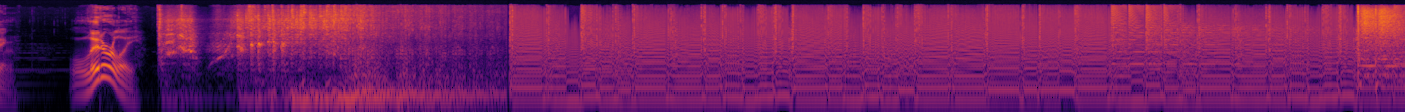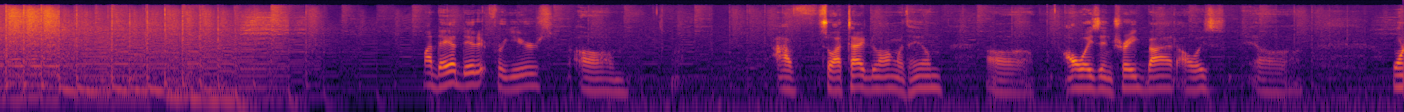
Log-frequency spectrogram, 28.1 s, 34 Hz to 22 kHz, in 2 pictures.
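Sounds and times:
race engine low rumble: 0:02.9 - 0:05.3
rock music with guitar: 0:05.1 - 0:18.3.

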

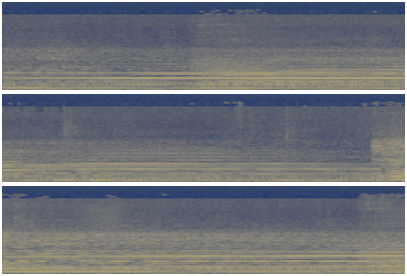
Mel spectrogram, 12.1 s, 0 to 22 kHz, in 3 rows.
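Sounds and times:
low bowed string drone: 0:07.6 - 0:12.0.

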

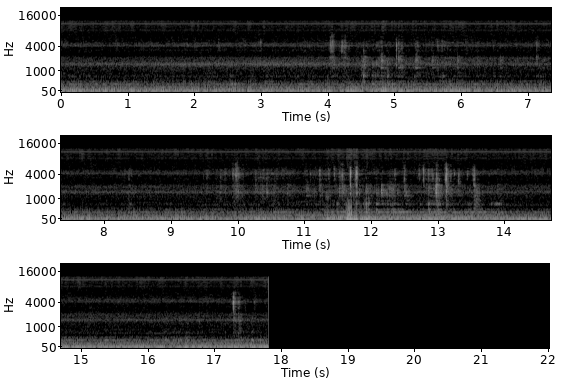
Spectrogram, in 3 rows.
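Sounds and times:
heavy equipment engine rumble: 0:00.0 - 0:17.8.

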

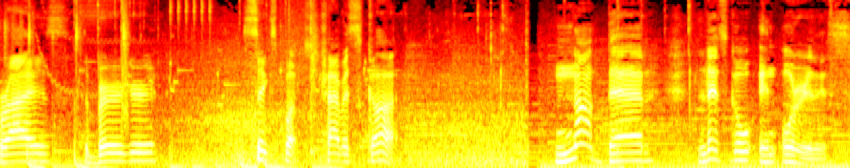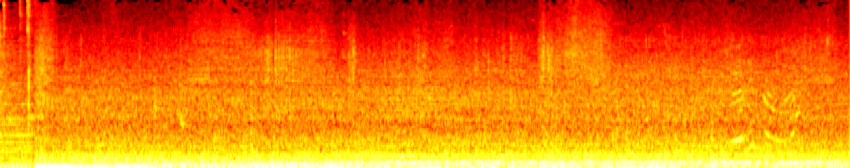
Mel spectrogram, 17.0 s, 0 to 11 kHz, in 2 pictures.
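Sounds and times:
car engine low rumble: 0:00.0 - 0:17.0.

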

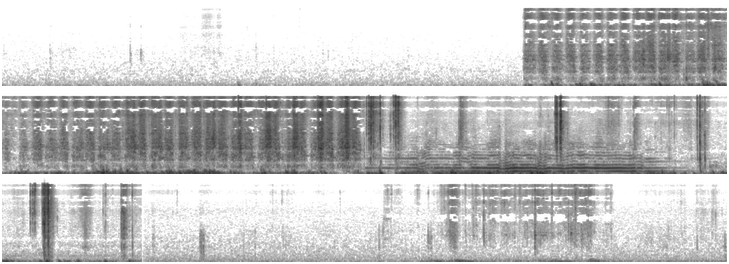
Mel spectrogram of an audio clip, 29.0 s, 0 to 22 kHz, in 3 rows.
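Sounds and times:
hand saw cutting branch: 0:07.0 - 0:19.1
dry wood snapping: 0:13.2 - 0:15.9, 0:17.0 - 0:17.3, 0:18.8 - 0:21.2.

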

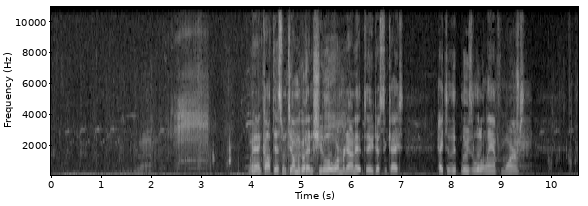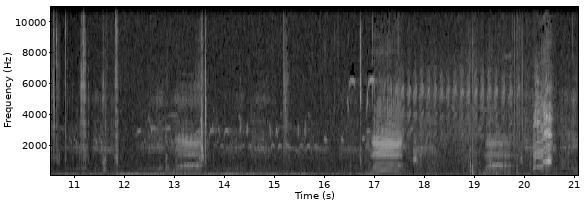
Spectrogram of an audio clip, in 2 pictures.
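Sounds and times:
wind rumble on microphone: 0:00.0 - 0:05.5, 0:09.5 - 0:17.1
lamb bleating: 0:01.7 - 0:03.3, 0:13.0 - 0:13.6, 0:16.9 - 0:17.6, 0:19.2 - 0:20.6.

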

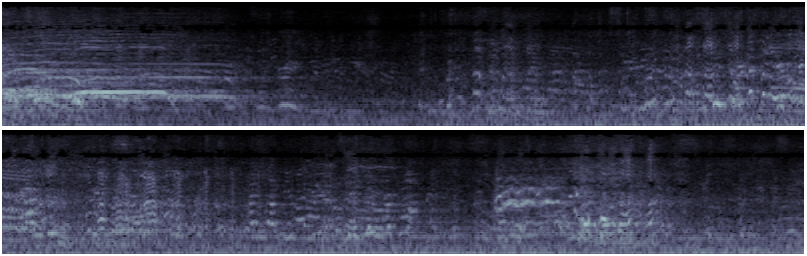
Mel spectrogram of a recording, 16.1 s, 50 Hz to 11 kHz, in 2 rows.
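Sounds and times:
low street hum: 0:00.0 - 0:16.0
people chattering: 0:00.0 - 0:16.0.

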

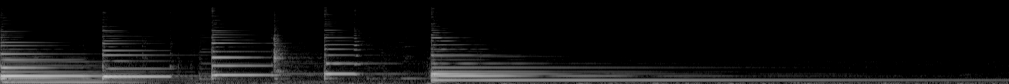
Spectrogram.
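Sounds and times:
low pure musical tone: 0:00.0 - 0:10.0.

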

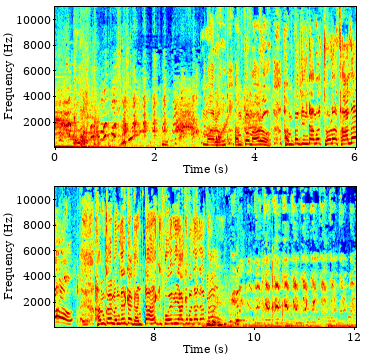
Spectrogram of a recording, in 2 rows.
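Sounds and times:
person laughing: 0:00.0 - 0:03.4, 0:09.0 - 0:12.0.

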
